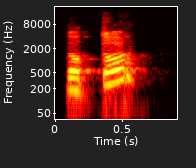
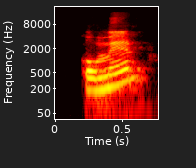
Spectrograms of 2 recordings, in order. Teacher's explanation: se carga la voz en la última sílaba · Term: acento prosódico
